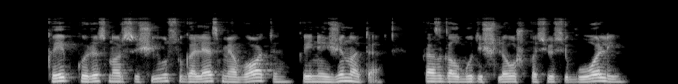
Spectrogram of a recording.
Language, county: Lithuanian, Kaunas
